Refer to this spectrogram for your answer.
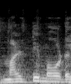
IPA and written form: ˌmʌltiˈmoʊdəl (multi-modal)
